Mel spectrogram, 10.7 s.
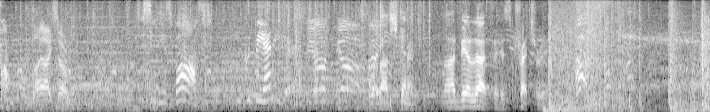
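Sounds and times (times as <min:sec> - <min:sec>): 
speech: 0:00.5 - 0:01.4, 0:02.2 - 0:09.0
fireworks bursting at a carnival: 0:08.1 - 0:10.6.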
